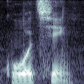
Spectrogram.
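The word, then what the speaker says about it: 国庆: 고칭.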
